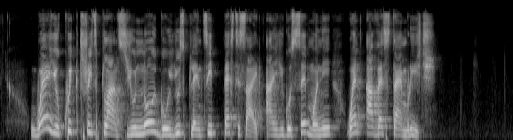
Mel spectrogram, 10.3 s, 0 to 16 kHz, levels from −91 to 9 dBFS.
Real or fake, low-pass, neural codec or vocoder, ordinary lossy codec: real; 10.8 kHz; none; Opus, 32 kbps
